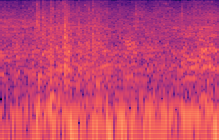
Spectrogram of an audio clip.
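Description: Lowered cars driving slowly past close by, giving a deep, pulsing low rumble, with people talking in the crowd.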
